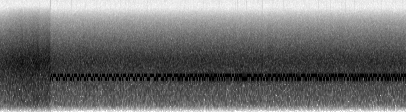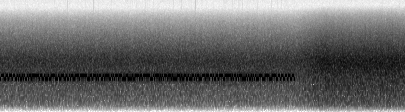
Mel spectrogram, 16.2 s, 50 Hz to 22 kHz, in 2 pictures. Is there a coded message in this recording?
Yes: NAVTEX (SITOR-B), 100 baud, 170 Hz shift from 1.0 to 14.0 s, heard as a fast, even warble, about 1340 Hz centre, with radio static. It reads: CPWJU SNRAG TFTPO QGOMX EKPDF WSPVJ XFIJQ QXPNW WGNWY NWRNI VBPDF RNGMM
